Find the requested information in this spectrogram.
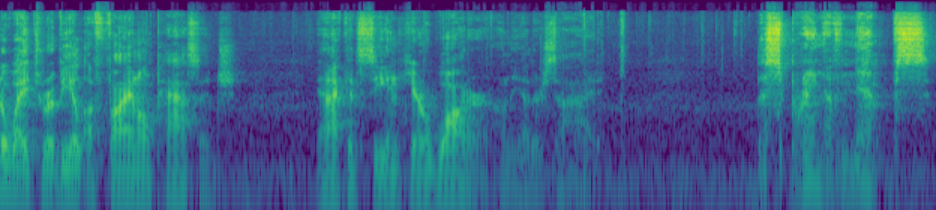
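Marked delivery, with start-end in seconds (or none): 6.3-7.8 slow, hushed whisper of awe; gasped wonder. A narrator's reading. Connor beholds the Spring of Nymphs, gasped wonder. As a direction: breathe it out slowly, whispering. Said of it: "Connor gasped".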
